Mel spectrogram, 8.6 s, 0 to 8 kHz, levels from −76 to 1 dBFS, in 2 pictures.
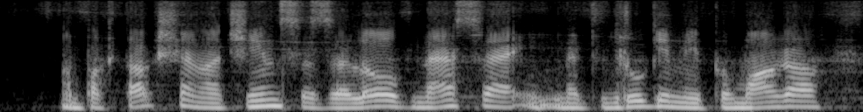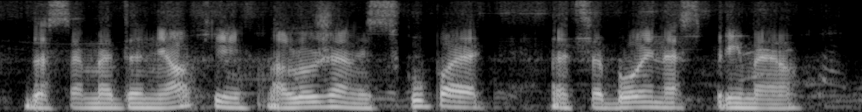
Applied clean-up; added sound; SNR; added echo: neural separator model SepFormer DNS4.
